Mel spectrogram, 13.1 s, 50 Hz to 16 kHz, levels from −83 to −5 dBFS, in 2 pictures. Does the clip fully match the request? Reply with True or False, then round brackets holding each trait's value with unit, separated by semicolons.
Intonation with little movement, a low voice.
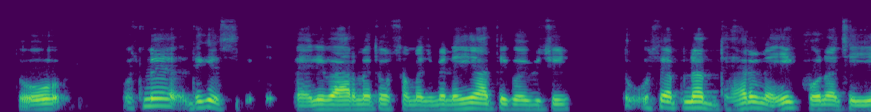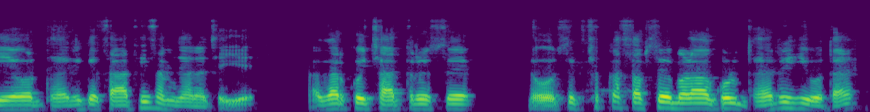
False (5.4 semitones; 125 Hz)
